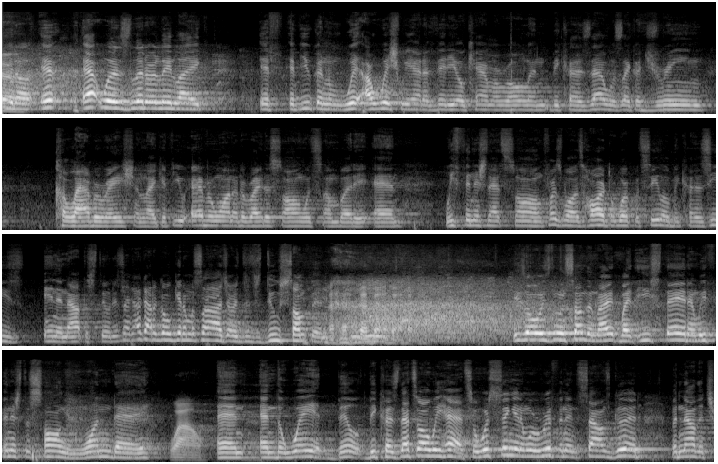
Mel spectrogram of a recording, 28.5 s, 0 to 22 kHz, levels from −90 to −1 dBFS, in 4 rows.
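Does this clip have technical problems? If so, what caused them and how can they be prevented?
No, the signal comes through intact, with nothing in the recording or transmission chain disturbing it at any point.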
